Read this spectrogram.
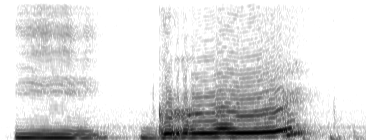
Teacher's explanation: a sílaba mais forte, pronunciada, é a sílaba gre.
